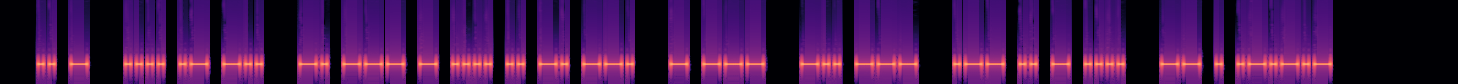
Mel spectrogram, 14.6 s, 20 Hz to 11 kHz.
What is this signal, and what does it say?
Morse code, heard as a keyed tone, about 22 wpm, 700 Hz. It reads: IT HAD NOTHING TO DO WITH ME.
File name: practice / 22wpm / Sentences with 4-Word Phrases - 22wpm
